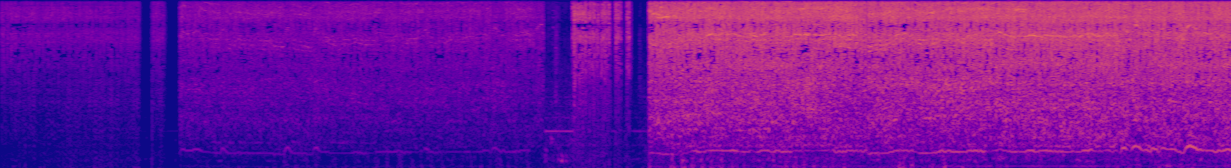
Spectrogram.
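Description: Small MIG welder welding a steel bracket, a hissing crackle that stops and restarts briefly about two seconds in. About eight seconds in, an angle grinder starts grinding down the fresh weld, much louder, with a steady motor whine over the hiss of the disc on steel.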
